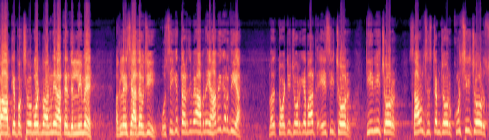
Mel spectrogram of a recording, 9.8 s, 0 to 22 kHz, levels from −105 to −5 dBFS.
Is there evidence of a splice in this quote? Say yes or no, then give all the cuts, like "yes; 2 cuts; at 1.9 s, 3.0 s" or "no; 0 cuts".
no; 0 cuts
